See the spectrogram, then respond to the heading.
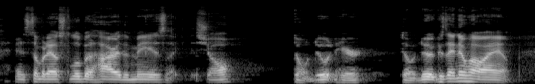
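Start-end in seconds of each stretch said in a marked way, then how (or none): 2.0-4.4 muttered under breath, slower. Speaker quotes someone higher-ranked warning them, retelling it under their breath. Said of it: "Like under their breath".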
